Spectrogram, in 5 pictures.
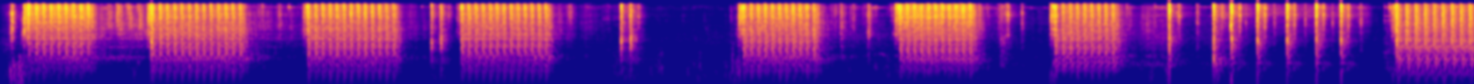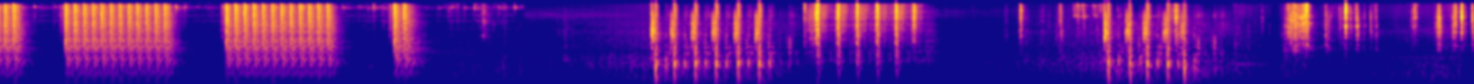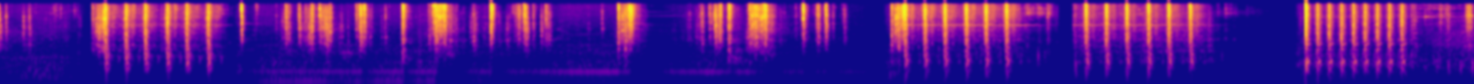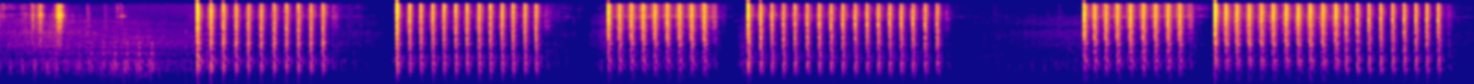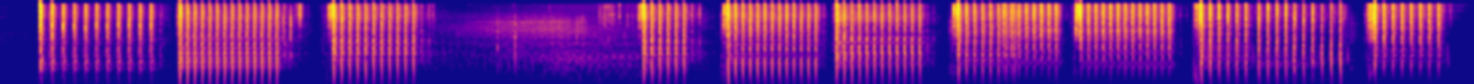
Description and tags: Gunfire of different machine guns, rifles, grenade launchers and arms at different perspectives.
battle, gunfire, warfare, weapons, machine, fire, weaponized, ammunition, war, shot, shooting, weapon, gunman, military, gun, mg, ammo, gunnery, firefight, gunmen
